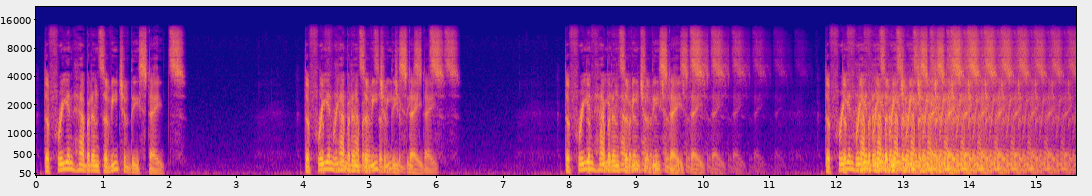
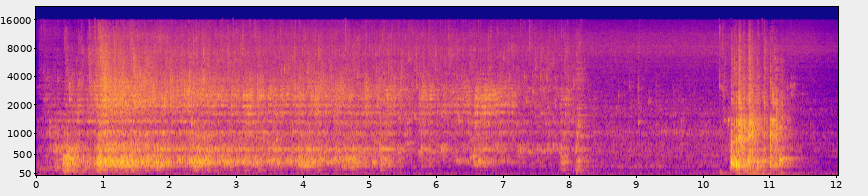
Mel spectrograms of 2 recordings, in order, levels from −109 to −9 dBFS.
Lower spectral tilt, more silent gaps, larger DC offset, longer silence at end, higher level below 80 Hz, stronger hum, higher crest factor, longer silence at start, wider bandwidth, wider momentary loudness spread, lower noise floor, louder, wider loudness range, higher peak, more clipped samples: first, -5 dB/octave vs -2.5 dB/octave; neither; neither; second, 0 s vs 0.4 s; first, -48 dBFS vs -56 dBFS; neither; about the same, 20 dB vs 22 dB; about the same, 0.1 s vs 0.05 s; second, 14 kHz vs 16.5 kHz; second, 12 LU vs 25 LU; first, -68 dBFS vs -52 dBFS; about the same, -25 LUFS vs -25 LUFS; about the same, 8 LU vs 10 LU; about the same, -6 dBFS vs -6 dBFS; neither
